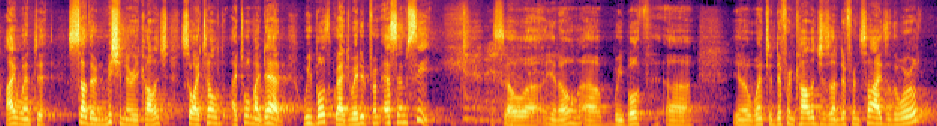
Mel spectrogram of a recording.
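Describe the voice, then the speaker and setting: An older man from Sri Lanka gives a church sermon, talking in a loose, rambling way full of fillers and restarts. His voice is mellow and dark, and it rings with long reverb through a large sanctuary. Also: fairly high pitch. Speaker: pastor. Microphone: handheld mic.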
